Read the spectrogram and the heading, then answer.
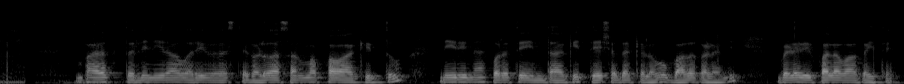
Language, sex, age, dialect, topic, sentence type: Kannada, male, 18-24, Mysore Kannada, agriculture, statement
